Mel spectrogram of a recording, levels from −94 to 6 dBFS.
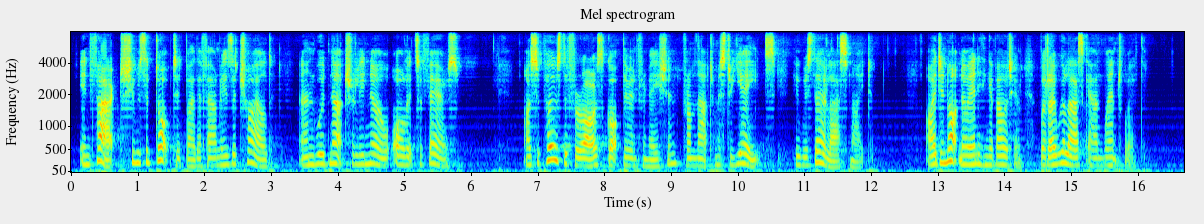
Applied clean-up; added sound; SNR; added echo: neural separator model SepFormer DNS4.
